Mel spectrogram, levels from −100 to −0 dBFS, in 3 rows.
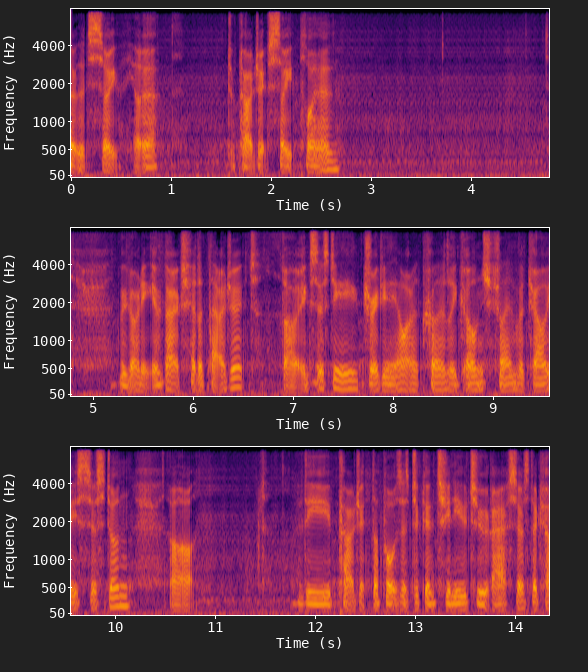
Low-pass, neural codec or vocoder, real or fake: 7.2 kHz; autoencoder, 22.05 kHz, a latent of 192 numbers a frame, VITS, trained on many speakers; fake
